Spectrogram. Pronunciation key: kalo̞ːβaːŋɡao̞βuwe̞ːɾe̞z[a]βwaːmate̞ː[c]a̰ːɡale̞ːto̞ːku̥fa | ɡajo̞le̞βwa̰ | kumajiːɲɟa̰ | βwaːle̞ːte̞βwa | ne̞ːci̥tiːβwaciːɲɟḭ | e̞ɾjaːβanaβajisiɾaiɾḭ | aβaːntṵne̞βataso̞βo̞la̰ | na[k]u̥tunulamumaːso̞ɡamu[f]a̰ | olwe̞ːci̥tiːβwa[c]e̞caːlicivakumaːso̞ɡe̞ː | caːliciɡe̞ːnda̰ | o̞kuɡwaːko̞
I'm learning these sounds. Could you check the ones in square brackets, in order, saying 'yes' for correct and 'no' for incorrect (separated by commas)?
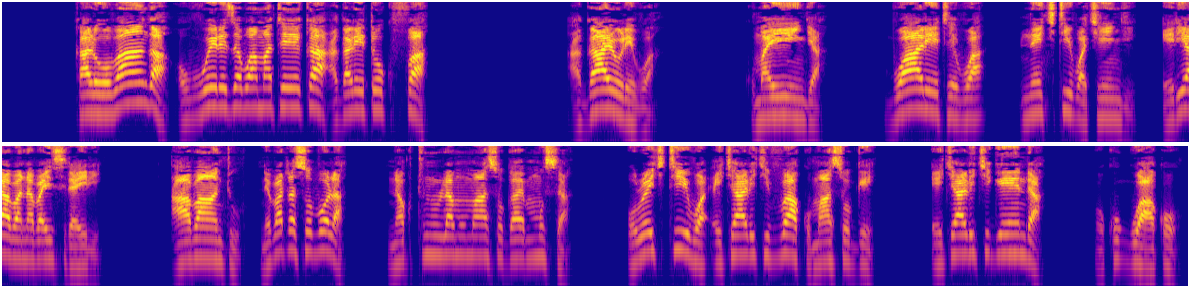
yes, no, yes, no, no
